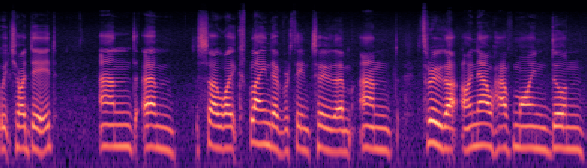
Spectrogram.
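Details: Woman with cerebral palsy who says her speech is often not understood; dysarthria (cerebral palsy).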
